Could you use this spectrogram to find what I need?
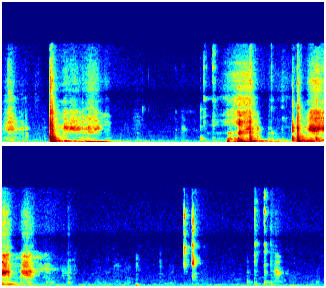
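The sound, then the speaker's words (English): Block-placing sounds in Minecraft as sandy-looking floor blocks are laid, a few soft crunchy thuds and clicks at irregular intervals, with fainter taps toward the end. “Okay, so my flooring is almost done here.”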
